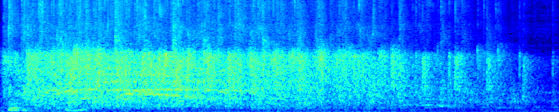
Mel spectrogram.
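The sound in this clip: Applause welcoming an honoree: a loud, dense burst of many hands clapping that carries steadily for several seconds, then gradually thins and fades toward the end.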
